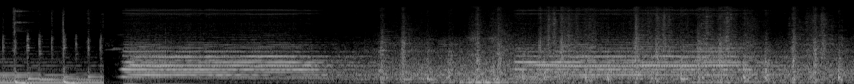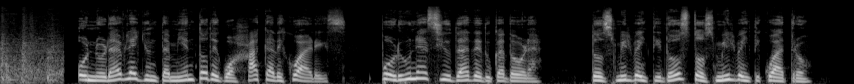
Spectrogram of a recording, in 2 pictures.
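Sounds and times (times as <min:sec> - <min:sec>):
train horn blasts: 0:01.1 - 0:03.9, 0:05.1 - 0:08.2
train clattering along rails: 0:03.3 - 0:09.2.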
